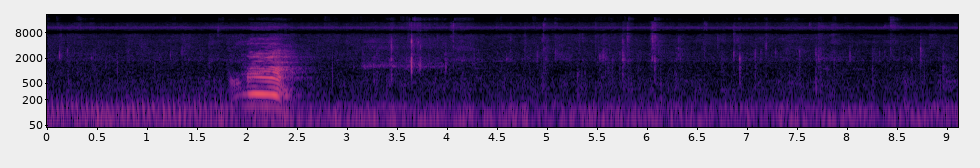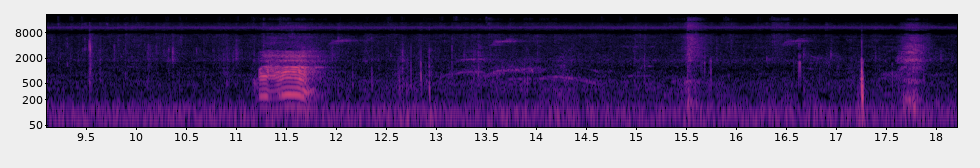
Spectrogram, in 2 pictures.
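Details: A cow running back to the barn lets out two loud, deep moos about nine seconds apart, each rich and harmonic, with faint clicks and light background noise between them.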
